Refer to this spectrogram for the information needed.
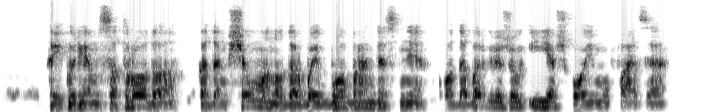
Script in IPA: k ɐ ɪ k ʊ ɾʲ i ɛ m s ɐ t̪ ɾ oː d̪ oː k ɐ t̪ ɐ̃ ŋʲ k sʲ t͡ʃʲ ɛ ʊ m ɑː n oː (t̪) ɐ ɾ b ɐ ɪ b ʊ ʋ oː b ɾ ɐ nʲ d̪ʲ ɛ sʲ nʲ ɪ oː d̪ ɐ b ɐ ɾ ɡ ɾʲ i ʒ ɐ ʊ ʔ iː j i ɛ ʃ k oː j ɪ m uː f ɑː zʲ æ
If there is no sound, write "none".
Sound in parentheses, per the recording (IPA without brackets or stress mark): d̪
